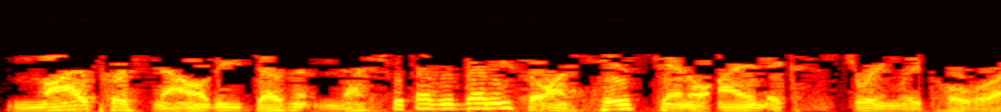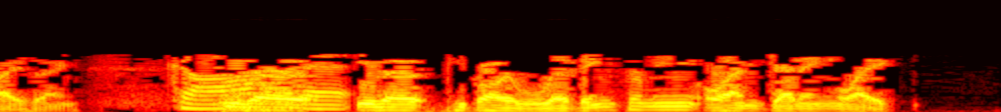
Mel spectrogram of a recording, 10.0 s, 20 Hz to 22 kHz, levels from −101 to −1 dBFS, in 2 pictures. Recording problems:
distortion; heavy; 17% of the sound clipped
garbled, watery; badly; nothing above 3 kHz

